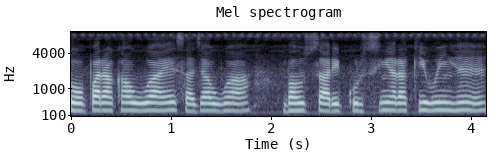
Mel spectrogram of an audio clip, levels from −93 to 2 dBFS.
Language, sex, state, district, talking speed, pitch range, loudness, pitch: Hindi, female, Uttar Pradesh, Etah, 175 wpm, 210-225 Hz, -19 LUFS, 220 Hz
